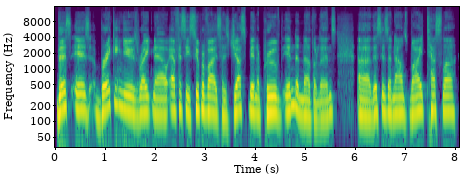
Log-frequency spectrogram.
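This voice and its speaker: A man's voice: a little high, fairly even intonation, measured pace, darkish tone, no room sound, clean studio sound. A man hosting a live talk show, giving breaking-news commentary.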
